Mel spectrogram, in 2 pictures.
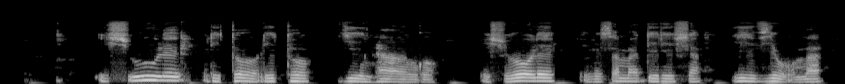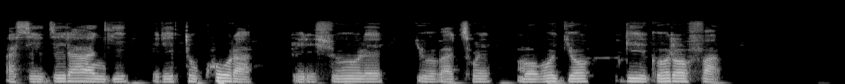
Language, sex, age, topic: Rundi, male, 36-49, education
